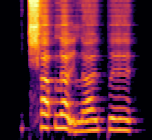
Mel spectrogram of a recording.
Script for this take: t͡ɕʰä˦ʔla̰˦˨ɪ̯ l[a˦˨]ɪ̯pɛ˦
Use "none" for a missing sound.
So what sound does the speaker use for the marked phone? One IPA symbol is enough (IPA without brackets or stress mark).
a˦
